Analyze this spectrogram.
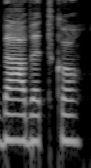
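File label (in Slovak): "bábätko", Slovak; hovor. novorodeniatko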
